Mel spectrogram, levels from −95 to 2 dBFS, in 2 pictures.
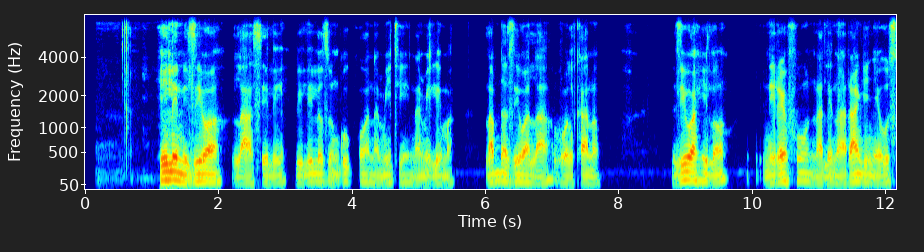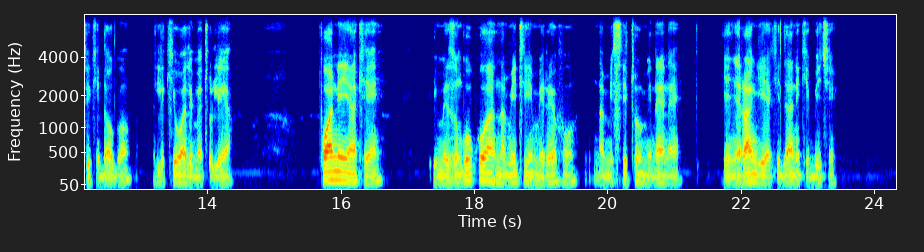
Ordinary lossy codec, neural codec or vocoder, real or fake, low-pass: Opus, 32 kbps; codec, 16 kHz, 8 kbps, FreqCodec, larger model; fake; 7.2 kHz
